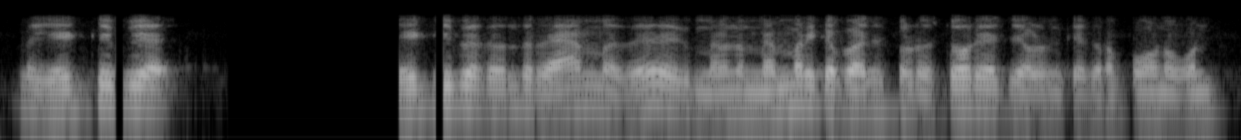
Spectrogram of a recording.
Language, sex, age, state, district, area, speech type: Tamil, male, 45-60, Tamil Nadu, Dharmapuri, urban, conversation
